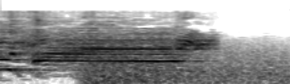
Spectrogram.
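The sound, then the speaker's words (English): A man yells loudly in a played movie clip. The single sustained, strained shout lasts about a second and a half, then gives way to a steady wash of broad noise. “Two guys who get a little emotional when they hear John Belushi yell,”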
